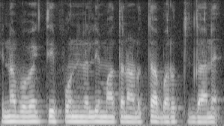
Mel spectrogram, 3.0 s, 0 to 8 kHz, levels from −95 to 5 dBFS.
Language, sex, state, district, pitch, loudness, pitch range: Kannada, male, Karnataka, Koppal, 115 Hz, -12 LUFS, 110-115 Hz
